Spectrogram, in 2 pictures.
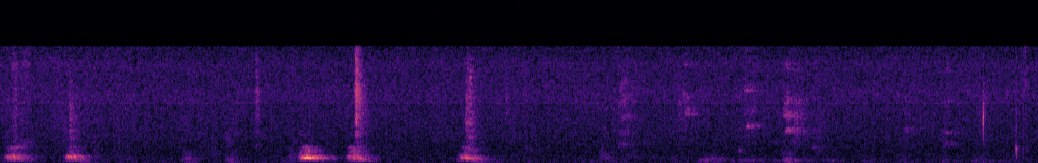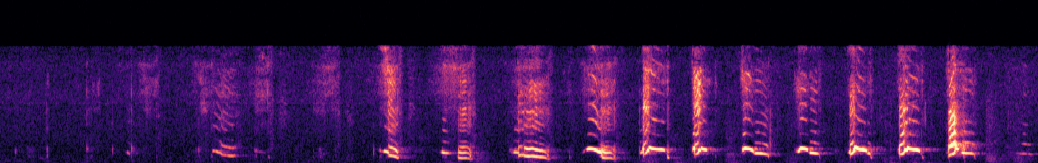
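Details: Five young Blenheim Cavalier King Charles Spaniel puppies in a home puppy pen: soft low grunts and a faint hum at first, then a steady series of sharp, high yipping barks, nearly two per second.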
